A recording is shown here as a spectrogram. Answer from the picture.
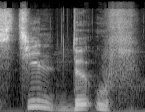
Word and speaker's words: Style de ouf: So the way you pronounce this, guys, is Style de ouf.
